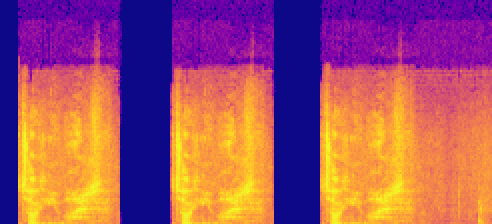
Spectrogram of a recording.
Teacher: this thought group super smooth no breaks no skips no jumps pitch moves up towards the peak and then back down · This T, about it, is a flap linking the two words together. It comes between two vowel or diphthong sounds.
